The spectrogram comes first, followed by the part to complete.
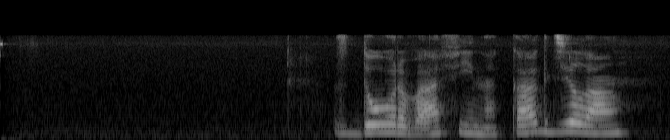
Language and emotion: Russian, positive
